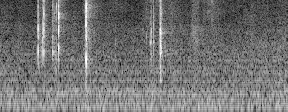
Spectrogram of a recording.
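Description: A few short, light metallic clicks of socket tools being handled, as a universal joint is taken off a socket extension: two close together, then one more, then a last one a little after a second in.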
